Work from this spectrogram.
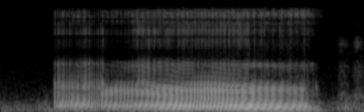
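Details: Small Maltese dog in pretend sleep gives one sustained rasping snore of roughly two and a half seconds, wavering slightly in pitch, indoors with near silence before and after.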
